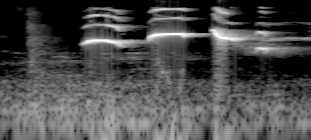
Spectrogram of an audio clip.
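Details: Caged female white-rumped shama singing to call the male: three loud, clear whistled notes in quick succession, the first level, the second rising, the third sharply falling with a trailing buzzy tail.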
